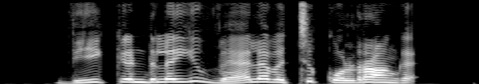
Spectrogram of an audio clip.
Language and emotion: Tamil, angry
